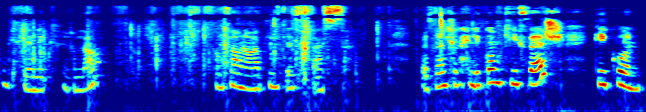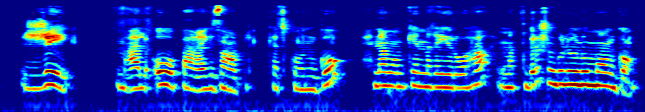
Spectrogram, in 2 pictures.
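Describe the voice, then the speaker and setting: A woman's voice: a little high, brisk, pauses often, a little mellow, slight background noise. A young woman with a Moroccan accent teaching basic French, explaining each point step by step and checking that her students follow. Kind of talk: classroom lesson.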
